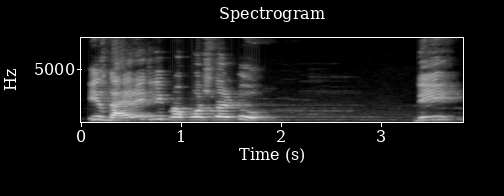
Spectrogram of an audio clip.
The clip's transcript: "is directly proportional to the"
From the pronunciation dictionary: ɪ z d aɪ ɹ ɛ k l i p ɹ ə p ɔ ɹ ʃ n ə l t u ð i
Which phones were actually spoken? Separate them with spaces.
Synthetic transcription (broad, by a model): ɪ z d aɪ ɹ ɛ k l i p ɹ ə p ɔ ɹ ʃ n ə l t u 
